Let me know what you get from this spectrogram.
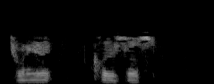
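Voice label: Police Dispatch, Scanner audio; Police 1 Dispatch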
